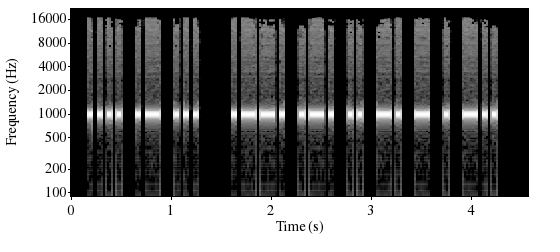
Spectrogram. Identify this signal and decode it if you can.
Morse code, heard as a keyed tone, about 25 wpm, 1000 Hz. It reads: HAS PRINTED
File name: qotdfiles / 25wpm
